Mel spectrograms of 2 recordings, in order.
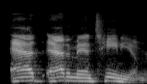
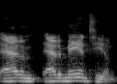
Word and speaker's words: adamantium: of this so it's going to be ad adamantanium or adam adamantium that's what it is so i'm yeah i'll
